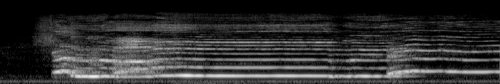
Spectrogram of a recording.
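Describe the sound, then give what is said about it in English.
A person imitates the bugle of an elk in heat: one loud, sustained high-pitched howling cry that holds for several seconds, briefly dips, then swells back up. “Bugling like an elk in heat.”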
